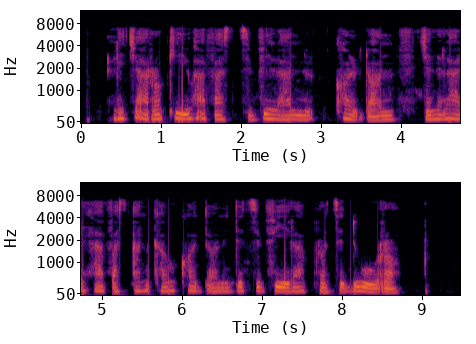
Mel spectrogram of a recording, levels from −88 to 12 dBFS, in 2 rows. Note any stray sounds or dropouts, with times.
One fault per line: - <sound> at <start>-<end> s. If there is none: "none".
none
